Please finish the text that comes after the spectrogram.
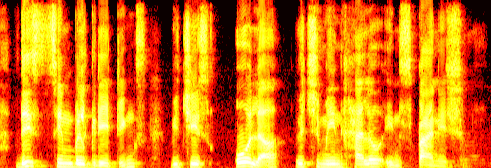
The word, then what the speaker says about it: hola: So here it written has a hola but h is silent. So we will pronounce as hola which mean hello in English.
